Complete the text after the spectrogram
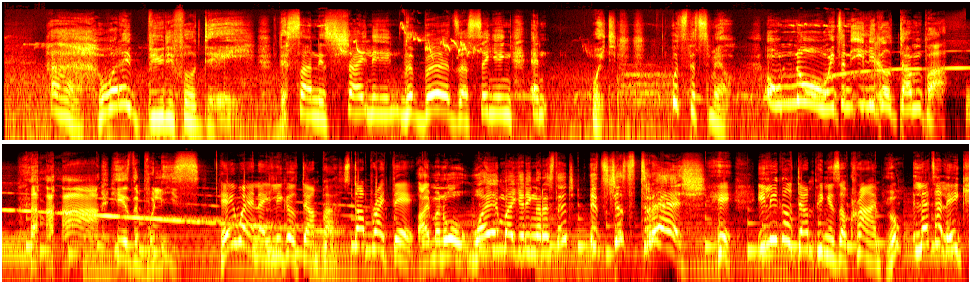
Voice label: Ad English; Pikit Up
